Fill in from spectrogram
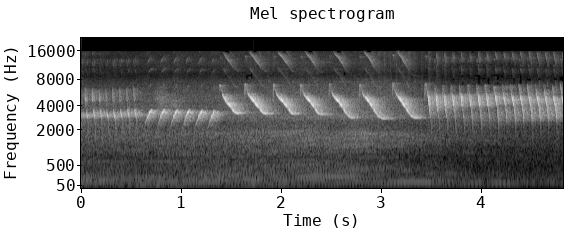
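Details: Caged canary singing a rapid trilled song of repeated high, sweeping notes, changing phrase every second or so, over a low background rumble.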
